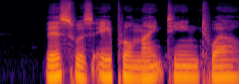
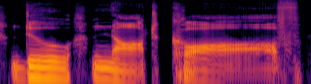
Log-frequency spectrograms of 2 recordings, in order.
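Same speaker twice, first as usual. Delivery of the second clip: very slow, low, looming warning; menacing mother; 4 semitones lower, much slower than usual. Acted. Towering mother leaning down to threaten her son, slow and low. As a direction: lean down and drag out each word with menace.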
